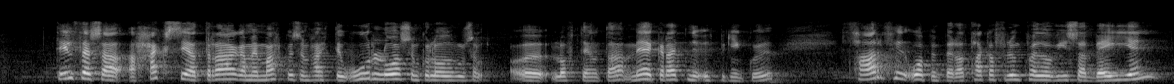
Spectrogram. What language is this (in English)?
Icelandic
